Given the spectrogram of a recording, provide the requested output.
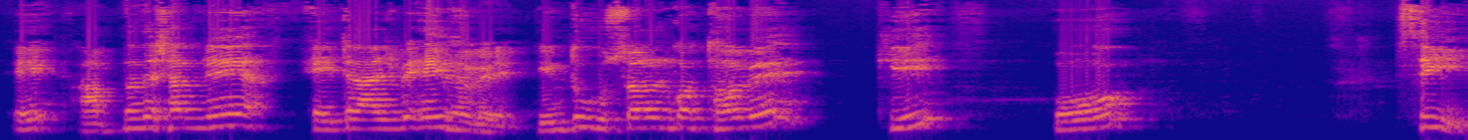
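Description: A man with a Bangladeshi Bengali accent and a rather high voice leads a classroom-style language lesson. He explains patiently, step by step, and keeps asking his listeners questions. He sounds a little far from the mic in a roomy, echoing space. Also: a little mellow. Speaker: language teacher.

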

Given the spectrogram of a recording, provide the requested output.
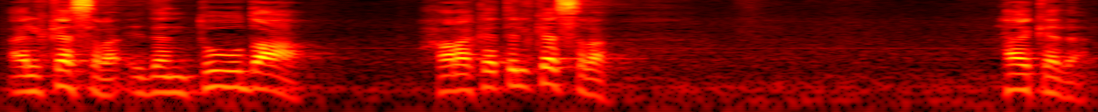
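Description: A male teacher giving a recorded grammar lesson. He asks questions, answers them himself, and stretches out key words slowly. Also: a little high, mellow. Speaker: primary school Arabic teacher.

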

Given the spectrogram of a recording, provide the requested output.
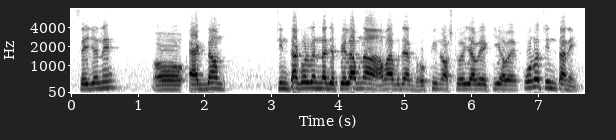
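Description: A man giving an informal devotional lecture, talking plainly and often checking in with his listeners. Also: high voice. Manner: conversational, frequent "yes?" and "all right?" checks with listeners. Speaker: devotional teacher.

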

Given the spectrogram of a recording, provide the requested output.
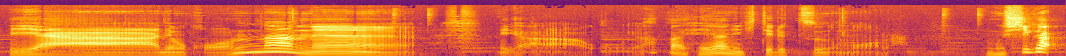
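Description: Young male streamer, lively swooping voice, panicky horror-game play-by-play, faint music behind. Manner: reads game text aloud with reactions, repeats "はいはいはい"; bursts into high, loud panicked yelps. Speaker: virtual YouTuber streamer. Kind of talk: game let's play commentary.

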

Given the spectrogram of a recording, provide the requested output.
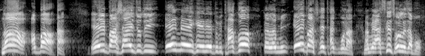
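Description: A man's voice: very high-pitched, fast, fairly bright tone. A man playing an indignant jilted young son who wails, accuses and pleads in colloquial Bangladeshi Bengali.

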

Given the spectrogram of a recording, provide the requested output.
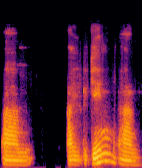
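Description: A middle-aged man from Malaysia giving a halting personal testimony over a video call, with many fillers and pauses. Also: fairly low pitch, lively intonation, a little mellow, rough recording. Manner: slow and hesitant, many fillers. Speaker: guest speaker giving a testimony. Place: indoor room at home. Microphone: video call webcam with earphones.

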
